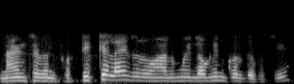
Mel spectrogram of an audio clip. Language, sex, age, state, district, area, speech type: Odia, male, 45-60, Odisha, Nabarangpur, rural, conversation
